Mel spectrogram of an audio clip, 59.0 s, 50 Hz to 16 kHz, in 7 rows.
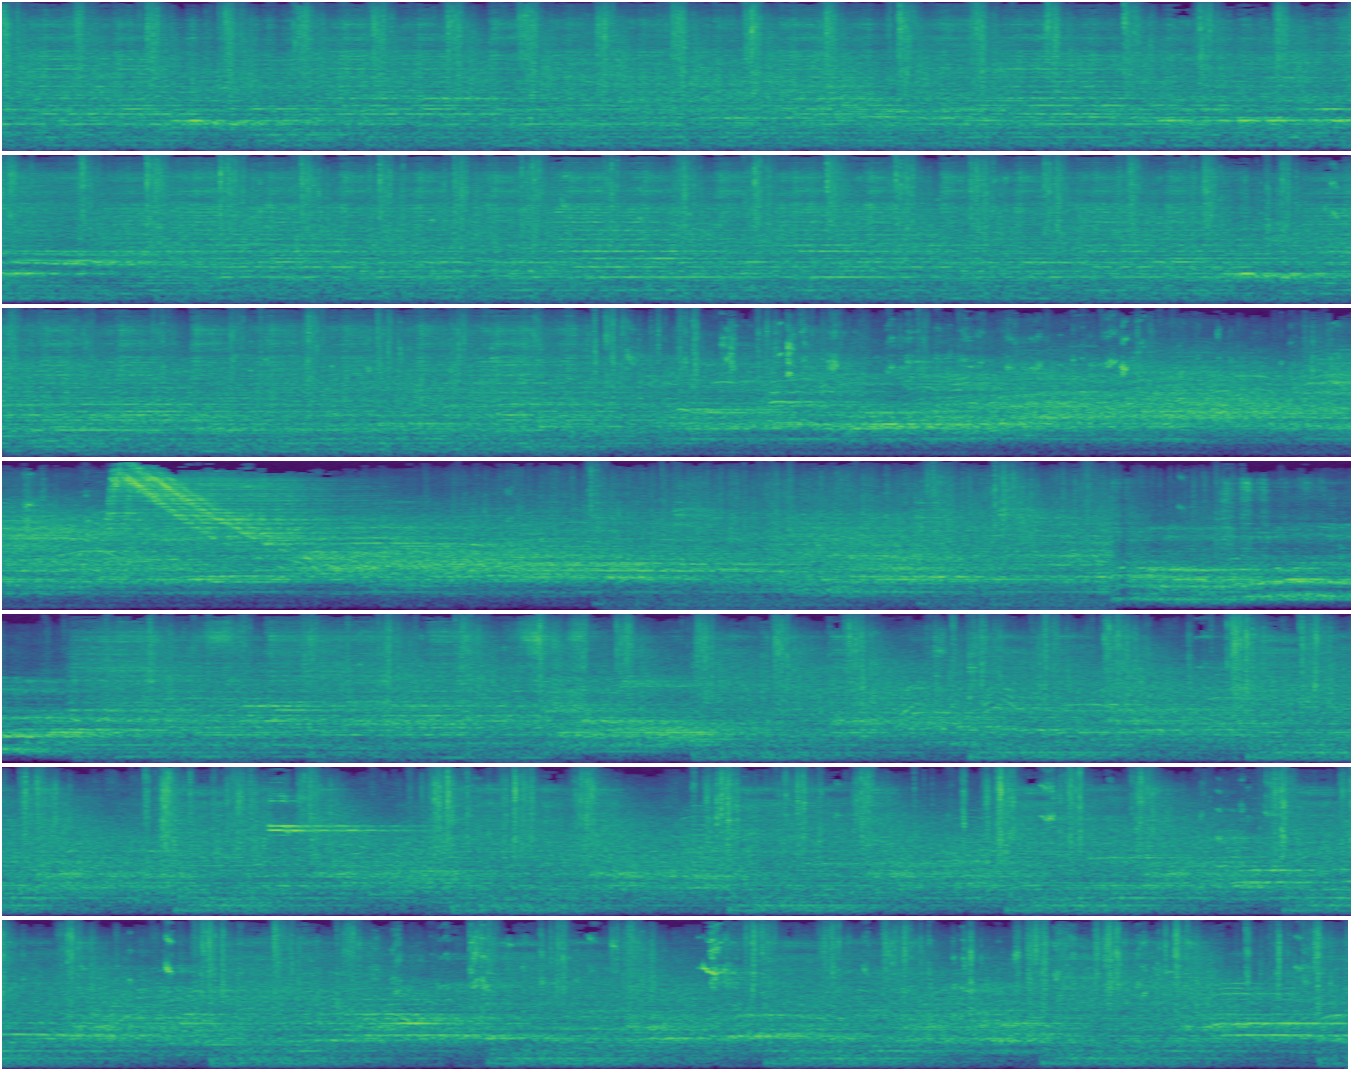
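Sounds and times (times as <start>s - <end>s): music over loudspeakers: 0.0s - 21.9s, 25.8s - 59.0s
voices in hall: 0.0s - 59.0s
basketballs bouncing on court: 38.0s - 59.0s.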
